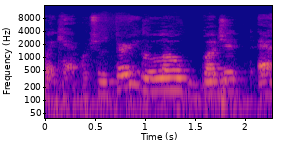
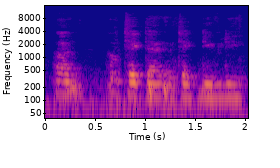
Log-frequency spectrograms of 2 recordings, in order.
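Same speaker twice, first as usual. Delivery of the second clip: slightly odd dopey mumble; lightly voiced dim fan, a bit off; imitating Frank; 3 semitones lower, 6 dB quieter than usual. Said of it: "This is exactly how he sounds".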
